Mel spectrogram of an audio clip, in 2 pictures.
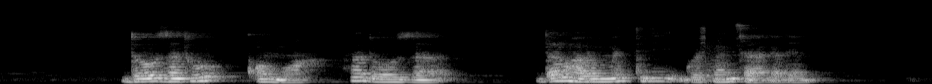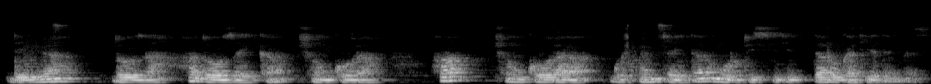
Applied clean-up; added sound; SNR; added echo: neural separator model SepFormer DNS4.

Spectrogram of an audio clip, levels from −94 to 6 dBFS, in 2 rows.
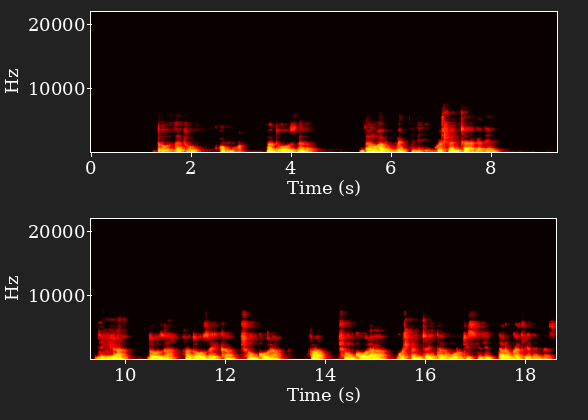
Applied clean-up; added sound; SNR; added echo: neural mask model DeepFilterNet 3.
